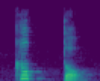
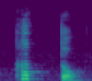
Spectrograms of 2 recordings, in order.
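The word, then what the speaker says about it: カット: 카떠, 카떠, 커트, 자르다고요.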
